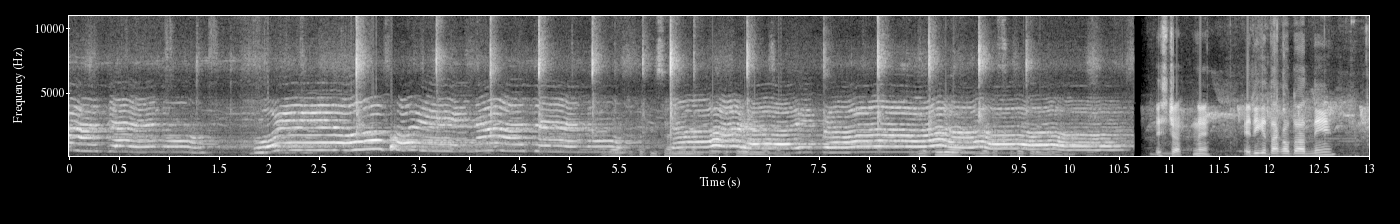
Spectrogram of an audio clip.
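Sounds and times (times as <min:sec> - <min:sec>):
child singing: 0:00.0 - 0:10.6
sharp clap-like beat: 0:03.6 - 0:09.9.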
